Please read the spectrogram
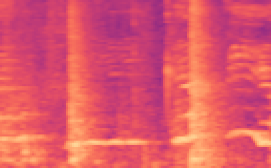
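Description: A young girl's voice singing held notes, with two sharp knocks about half a second and a second and a half in.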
